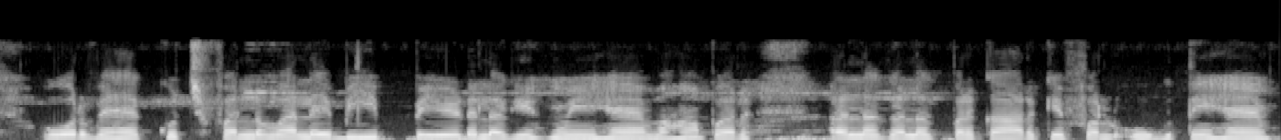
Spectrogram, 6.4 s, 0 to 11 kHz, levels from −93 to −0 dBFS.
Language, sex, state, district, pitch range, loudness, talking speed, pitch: Hindi, female, Punjab, Fazilka, 240-260 Hz, -13 LUFS, 180 wpm, 245 Hz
